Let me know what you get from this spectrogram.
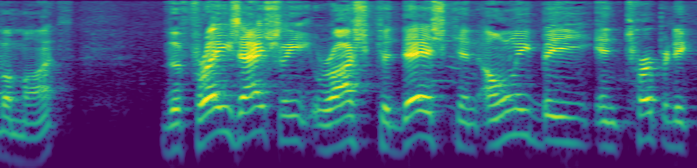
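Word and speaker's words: ראש: word there you go rush rush are oshg pronounced rush maybe I know what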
